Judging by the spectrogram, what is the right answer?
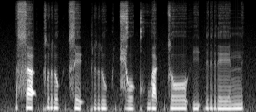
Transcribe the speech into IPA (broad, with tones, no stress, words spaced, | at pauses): sa˦˥ʔkro˦˥k̚ se˨˩ʔpru˨˩k̚ t͡ɕoː˧kʰwa˥˩k̚soː˥˩ʔi˦˥ʔ re˦˥n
